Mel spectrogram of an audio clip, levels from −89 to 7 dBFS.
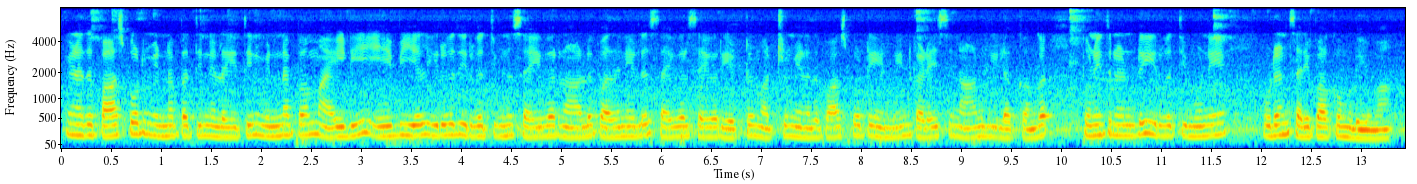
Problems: constant background noise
